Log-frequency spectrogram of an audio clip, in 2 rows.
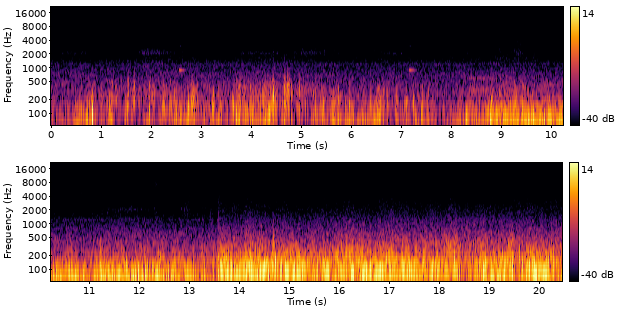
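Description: A strong headwind buffets the microphone during the Rovaniemi 66 km ultra race in Lapland, producing a constant low roaring rumble that grows louder and heavier partway through, with no voices.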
